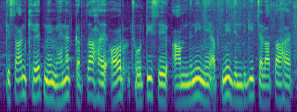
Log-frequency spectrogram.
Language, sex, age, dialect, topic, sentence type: Hindi, male, 41-45, Awadhi Bundeli, agriculture, statement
